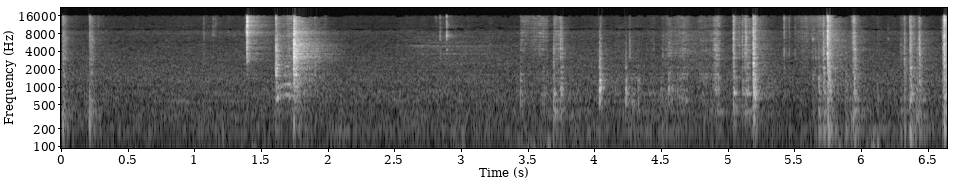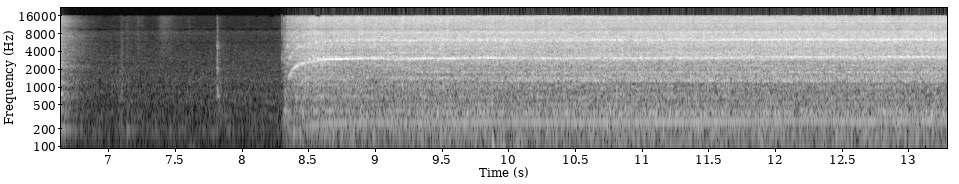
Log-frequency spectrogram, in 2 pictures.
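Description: Plastic clicks and knocks as the food processor's lid is fitted onto the bowl, then about eight seconds in the electric motor starts with a brief rising whine and runs steadily and loudly, mincing raw chicken.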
